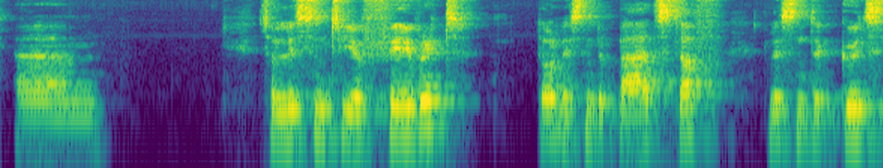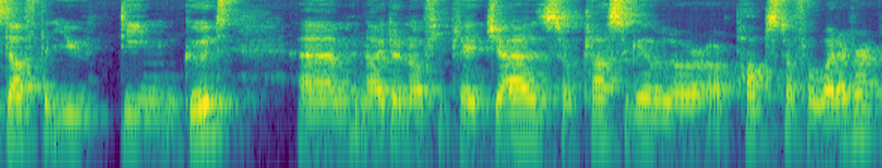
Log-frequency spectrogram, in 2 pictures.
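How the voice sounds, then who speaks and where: Fairly even intonation at a moderate pace, in audible room echo. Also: man, fairly high pitch for a man. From Ireland. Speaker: professional trumpeter and music teacher. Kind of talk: masterclass Q&A, teaching advice. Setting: remote video session. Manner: casual, hesitant with fillers and repetitions.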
